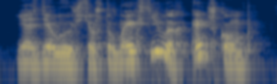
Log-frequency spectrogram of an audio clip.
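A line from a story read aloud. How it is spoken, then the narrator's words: Plain. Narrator (Russian): сказал я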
